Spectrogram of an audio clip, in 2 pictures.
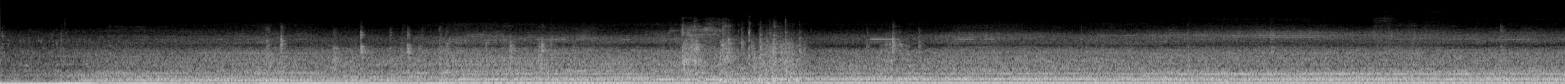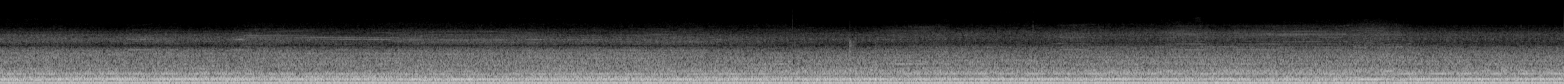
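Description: Crawler excavator's diesel engine running steadily with a low rumble, its pitch stepping up about four seconds in as it works. A few short knocks come about seven to eight seconds in.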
